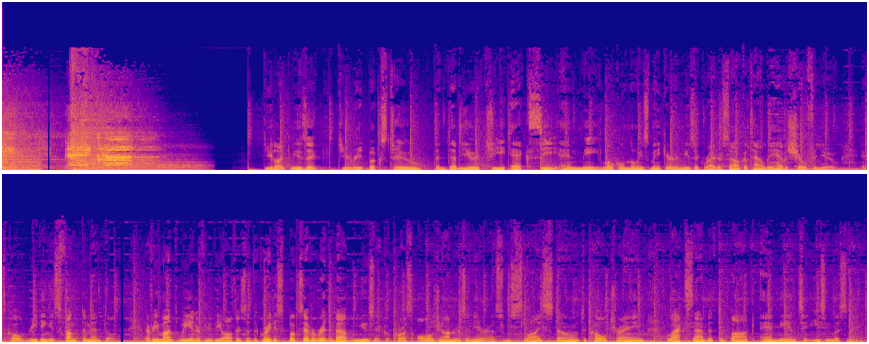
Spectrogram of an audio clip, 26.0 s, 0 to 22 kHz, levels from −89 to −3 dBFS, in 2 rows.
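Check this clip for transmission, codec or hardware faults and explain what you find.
Two faults stand out, both the same kind. A gap at a join of encoded pieces occurs at 0.68 s, about 34 ms long, and at 14.75 s, about 48 ms. Separately encoded pieces were joined untrimmed, leaving encoder delay and padding. The sound drops to silence with smeared edges, then resumes where it stopped.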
